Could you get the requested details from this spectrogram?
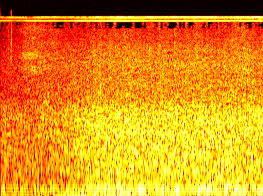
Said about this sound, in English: Albert just asked over on Twitch. He goes, "Is that rain on the roof?" And yeah, at the beginning of the show, it just really coming down. I mean, li- listen to this. This is insane.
